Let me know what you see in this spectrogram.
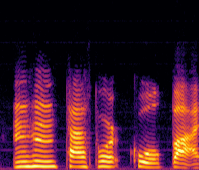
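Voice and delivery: slow, surly, grudging, dismissive-sounding delivery. Describing how a surly customs officer usually acts: imitating a surly customs officer. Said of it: "if they were surly".

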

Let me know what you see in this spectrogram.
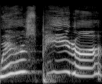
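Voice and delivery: squeaky alarmed voice. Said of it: "And then I'm like".

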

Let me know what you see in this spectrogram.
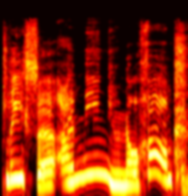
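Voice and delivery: put-on tiny little boy begging, very high pleading voice. Describing a character caught in a fight, doing the pleading little boy voice. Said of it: "all you hear is that little boy sound of".

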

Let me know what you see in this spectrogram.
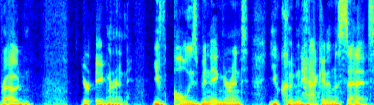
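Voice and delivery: furious, angry, mad outburst. After a failed persuasion check she stands up and speaks to rode, angry. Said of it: "she's so mad. She gets mad".

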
